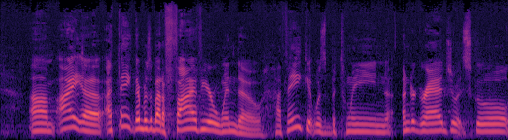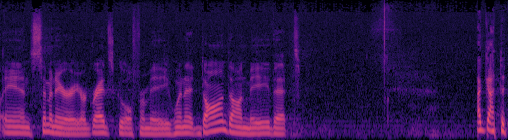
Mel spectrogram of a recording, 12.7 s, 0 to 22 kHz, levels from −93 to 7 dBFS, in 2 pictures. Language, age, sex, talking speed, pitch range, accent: English, 50-69, male, 160 wpm, 125-170 Hz, American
